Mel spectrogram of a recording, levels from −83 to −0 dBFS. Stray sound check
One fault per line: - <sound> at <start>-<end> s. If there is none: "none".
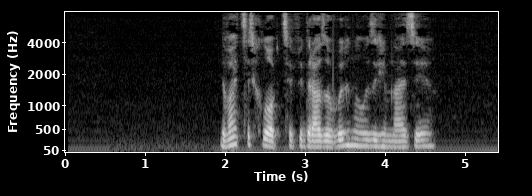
none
